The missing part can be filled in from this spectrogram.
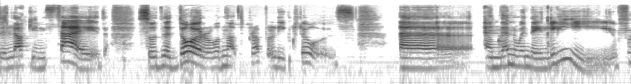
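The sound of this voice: Just an unforced reading voice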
